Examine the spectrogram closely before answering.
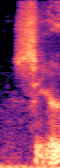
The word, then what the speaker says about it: Saoirse: name is pronounced seer Saoirse so you're so Ronan uh yeah how do you pronounce the sailors layered well I saw on wikipedia that Irish people pronounce it saoirse see her but she would say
